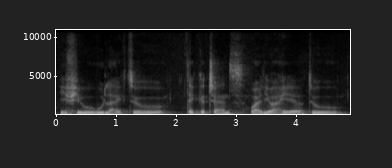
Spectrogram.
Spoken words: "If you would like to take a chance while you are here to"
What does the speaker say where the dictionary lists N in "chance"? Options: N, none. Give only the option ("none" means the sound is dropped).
N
